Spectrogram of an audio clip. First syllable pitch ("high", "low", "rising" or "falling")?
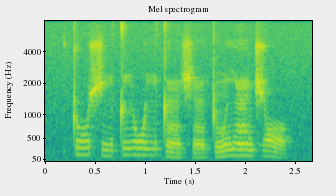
high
